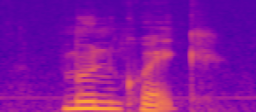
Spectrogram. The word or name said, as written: moonquake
